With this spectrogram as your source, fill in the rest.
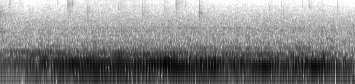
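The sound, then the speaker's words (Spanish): Large, scattered raindrops falling steadily, with a few heavier drops splashing distinctly over a constant low rumble of water. No one speaks. “Eran la una once horas y, extraño suceso, llovía. Así es. Grandes gotas se precipitaban, dispersas y perezosas, escandalosas.”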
